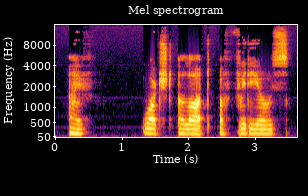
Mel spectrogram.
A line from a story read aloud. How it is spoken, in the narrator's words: he said quietly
